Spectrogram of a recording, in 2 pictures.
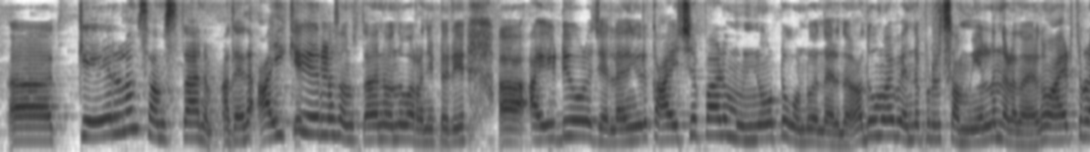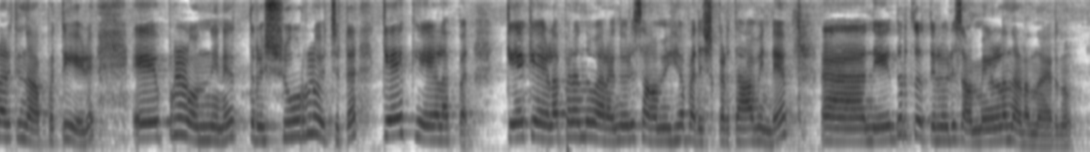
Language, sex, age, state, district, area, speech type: Malayalam, female, 18-30, Kerala, Thiruvananthapuram, rural, spontaneous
